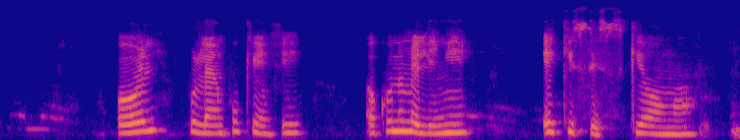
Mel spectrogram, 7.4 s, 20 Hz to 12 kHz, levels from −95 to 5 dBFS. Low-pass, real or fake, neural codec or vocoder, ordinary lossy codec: 7.2 kHz; real; none; Opus, 16 kbps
